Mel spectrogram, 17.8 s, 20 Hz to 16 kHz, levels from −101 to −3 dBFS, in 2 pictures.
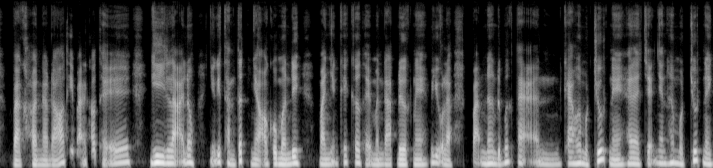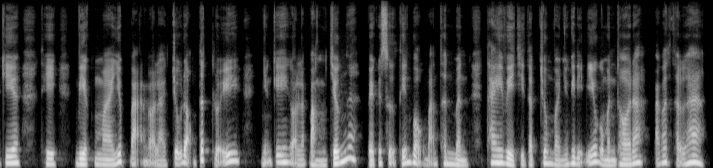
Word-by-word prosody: và 100 -2 +1
phần 105 -2 +1
nào 100 -1 -1
đó 100 +8 0
thì 195 - -7
bạn - - -4
có 140 - -4
thể 150 +3 0 0.2
ghi 145 +1 +8
lại, 135 +5 +3
đúng 150 - +1
hông? - - -34
Những - - -5
cái 155 - +2
thành 110 -5 -2
tích - - +1
nhỏ 110 0 -1
của 120 -1 +1
mình 115 -1 +4
đi, 135 +1 +5 0.2
mà 115 - +1
những 110 +3 -1
cái 150 +3 -4
cơ 145 -3 -1
thể 125 - -4
mình 110 -1 -2
đạt 110 0 -3
được 110 0 +3
nè. 110 0 0
Ví 150 - -1
dụ 145 - 0
là 100 -3 0 0.2
bạn 125 - -3
nâng 125 0 +3
được - - -1
mức 160 +1 -2
tạ, - - -1
ừm, 110 -8 -5
cao 125 0 -1
hơn 135 +1 +3
một 110 - -2
chút 195 +2 +5
nè, 105 0 +1
hay 125 - +2
là 120 - +2
chạy 120 - -5
nhanh 130 -5 -2
hơn 140 +1 +1
một 115 -2 -2
chút 195 - +3
này 115 -4 +1
kia. 140 +2 +4 0.3
Thì 115 -1 +1 0.2
việc 115 -1 +4
mà 110 -2 +1
giúp 165 +11 +2
bạn, - - -4
gọi - - -4
là, 95 0 -4
chủ 125 - +1
động - - +2
tích 200 - +4
lũy 175 +2 +2 0.3
những 170 - -5
cái, 155 0 +2
gọi 150 - -3
là, 105 - -4
bằng 95 -1 -2
chứng 130 - +5
á, 235 - +2 0.2
về 95 - +2
cái 130 - -2
sự - - -2
tiến 135 +4 +2
bộ 155 -3 +2
của - - -16
bản 130 - -6
thân 120 -3 -1
mình, 100 -3 +1 0.2
thay 145 -1 +4
vì 115 -6 +5
chỉ 100 - -5
tập 100 +3 -4
trung 130 -2 0
vào 100 - -1
những 105 +3 -4
cái 135 - +4
điểm 120 - -4
yếu 160 +3 +2
của - - 0
mình 95 -1 0
thôi 110 +2 +1
đó, 145 +3 +3 0.2
bạn - - -6
có 155 - +2
thử 115 - -3
ha. 145 0 +4
125 Hz, 325 wpm, -23 LUFS, 110-145 Hz, 0.3 s, ghi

